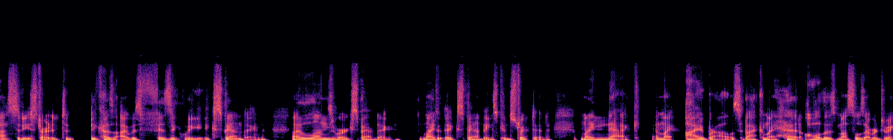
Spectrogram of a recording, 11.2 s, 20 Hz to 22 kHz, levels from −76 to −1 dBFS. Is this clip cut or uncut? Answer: cut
